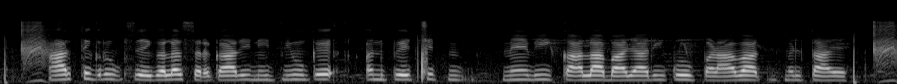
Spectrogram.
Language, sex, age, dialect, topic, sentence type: Hindi, female, 18-24, Kanauji Braj Bhasha, banking, statement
